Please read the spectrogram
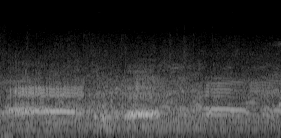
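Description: Bleating livestock: three quavering calls, the first the longest, about a second apart.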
